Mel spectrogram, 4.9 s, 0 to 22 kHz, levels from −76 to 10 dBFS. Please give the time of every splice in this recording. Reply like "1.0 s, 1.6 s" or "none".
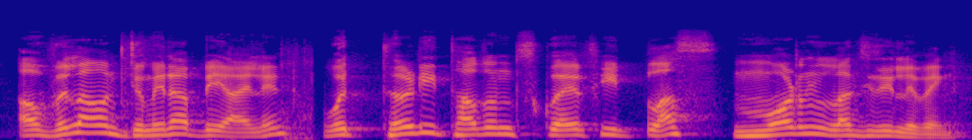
3.6 s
